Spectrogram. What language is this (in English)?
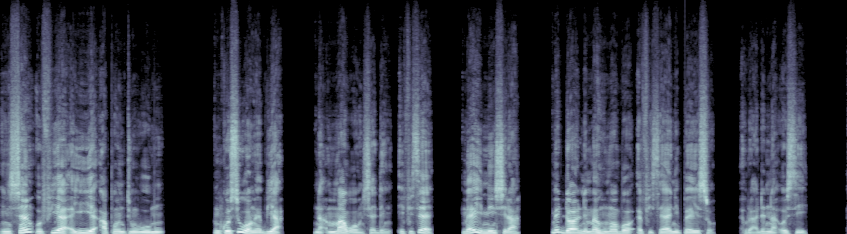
Akan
